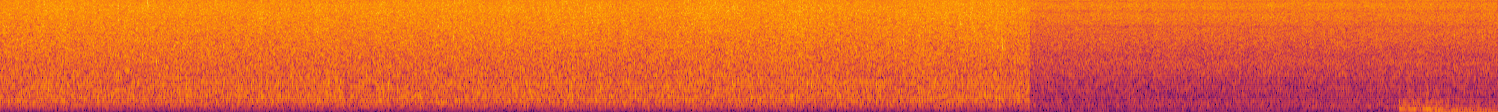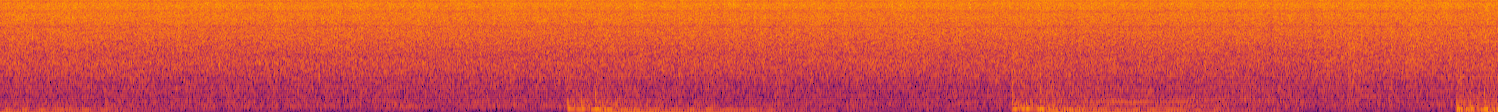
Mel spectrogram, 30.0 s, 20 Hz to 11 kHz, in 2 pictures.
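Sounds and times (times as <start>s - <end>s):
rushing noise like running water: 0.0s - 29.9s
deep low hum: 14.0s - 16.9s, 20.7s - 23.6s, 25.1s - 28.0s.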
